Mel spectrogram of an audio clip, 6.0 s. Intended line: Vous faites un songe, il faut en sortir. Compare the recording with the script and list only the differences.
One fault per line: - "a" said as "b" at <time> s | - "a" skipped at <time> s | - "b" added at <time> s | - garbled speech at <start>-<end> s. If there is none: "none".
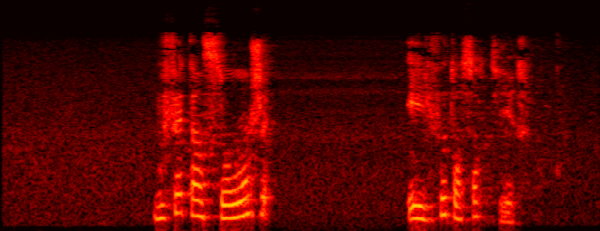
- "et" added at 4.1 s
